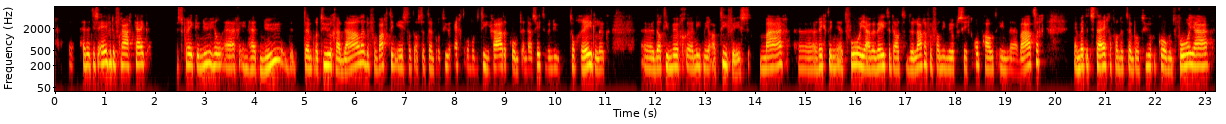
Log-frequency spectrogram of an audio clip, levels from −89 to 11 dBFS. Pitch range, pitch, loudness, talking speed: 170-205 Hz, 185 Hz, -24 LUFS, 190 wpm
